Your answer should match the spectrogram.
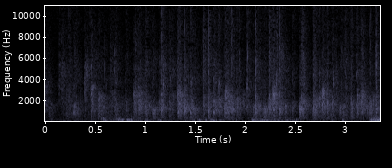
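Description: A crowd applauds steadily for a few seconds, a dense crackle of many hands clapping at an even, fairly loud level with no voices standing out.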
